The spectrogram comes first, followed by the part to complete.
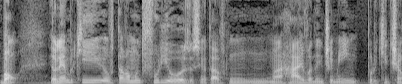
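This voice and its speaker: A man's normal speaking voice at a medium pitch, with ordinary pitch variation and a fairly quick pace. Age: 30s. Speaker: tattoo artist. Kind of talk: casual interview chat.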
